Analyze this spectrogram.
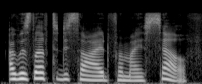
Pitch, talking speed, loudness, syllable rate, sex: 215 Hz, 205 wpm, -18 LUFS, 5.4 syllables/s, female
